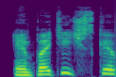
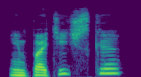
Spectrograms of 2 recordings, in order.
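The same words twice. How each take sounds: First: Said in the usual way. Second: Puzzled query, pitched up with a rising end; raised, questioning tone of mild astonishment; surprised echo. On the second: A narrator's reading. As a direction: repeat it back as a surprised question. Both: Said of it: "удивлённо переспросил Артём".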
